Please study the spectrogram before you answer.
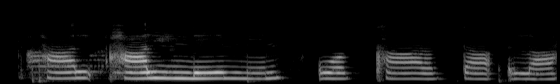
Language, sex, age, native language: Icelandic, female, 7, Icelandic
